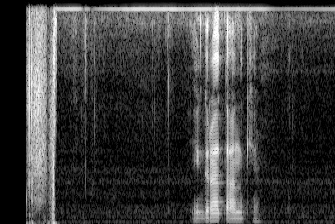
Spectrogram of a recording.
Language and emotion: Russian, neutral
